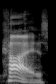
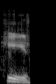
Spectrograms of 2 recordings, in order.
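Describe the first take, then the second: First: The vowel sounds like 'eye'. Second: The vowel sounds like 'ee'. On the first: The speaker calls it right. "we decided it was Kyes, right?" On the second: The speaker calls it wrong. "Not Keys"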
